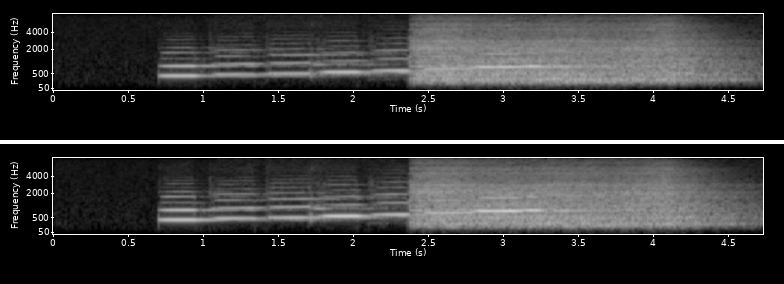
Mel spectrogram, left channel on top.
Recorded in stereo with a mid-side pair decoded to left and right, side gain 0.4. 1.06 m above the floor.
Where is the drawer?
15° right, 6.5 m.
